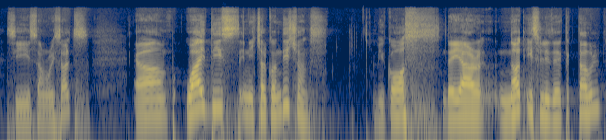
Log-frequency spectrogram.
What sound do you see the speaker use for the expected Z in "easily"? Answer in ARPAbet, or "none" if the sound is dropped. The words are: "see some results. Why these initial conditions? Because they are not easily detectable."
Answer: S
